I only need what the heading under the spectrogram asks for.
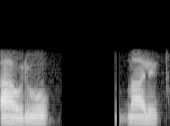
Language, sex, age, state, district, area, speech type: Malayalam, male, 18-30, Kerala, Palakkad, rural, conversation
